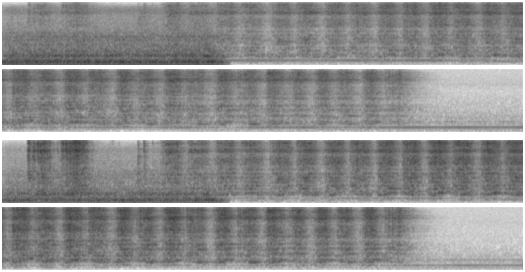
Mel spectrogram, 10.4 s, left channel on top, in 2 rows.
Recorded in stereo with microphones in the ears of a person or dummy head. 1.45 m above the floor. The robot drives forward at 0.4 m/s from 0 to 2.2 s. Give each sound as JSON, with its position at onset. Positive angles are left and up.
{"t": 0.3, "sound": "sawing", "side_deg": -50, "distance_m": 0.5}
